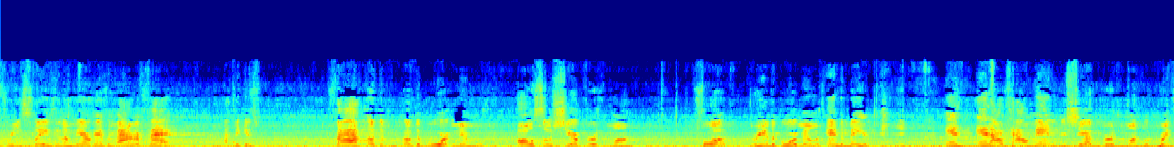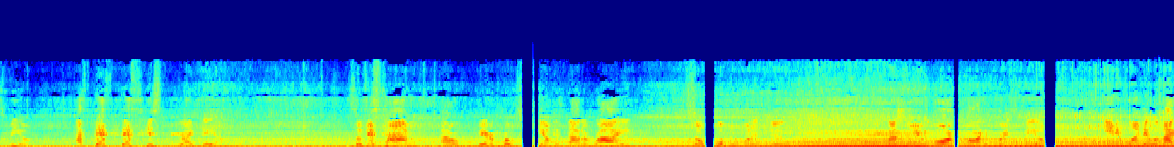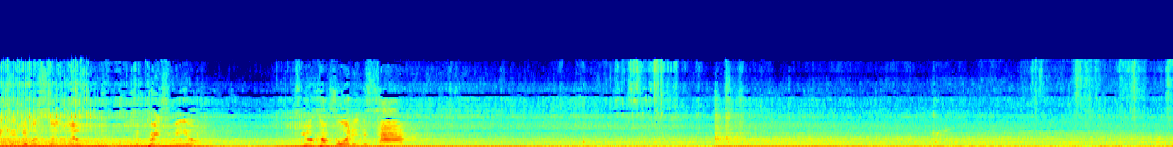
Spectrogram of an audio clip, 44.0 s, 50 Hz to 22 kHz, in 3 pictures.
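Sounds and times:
people talking: 0.0s - 2.2s, 2.8s - 3.2s, 4.2s - 7.9s, 8.8s - 17.5s, 19.1s - 22.6s, 23.4s - 24.6s, 25.8s - 27.8s, 28.4s - 31.9s, 33.1s - 34.5s
vehicle engine passing by: 16.7s - 21.2s, 22.4s - 44.0s.

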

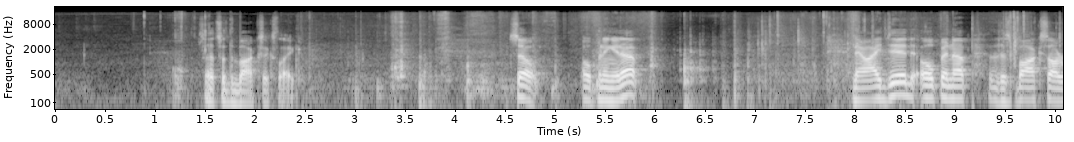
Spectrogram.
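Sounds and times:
plastic packaging crinkling: 3.2s - 10.0s.

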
